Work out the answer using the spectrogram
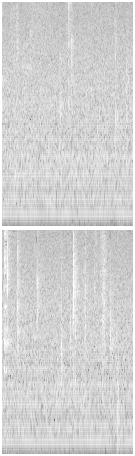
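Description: A man chewing food, with faint mouth clicks and the odd light click of a fork against a plate, over a steady low hum.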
